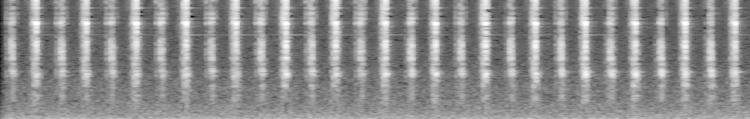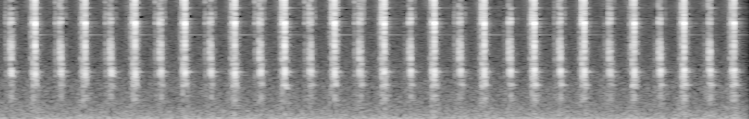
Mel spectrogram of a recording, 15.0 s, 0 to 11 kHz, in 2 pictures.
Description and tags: Ticking clock sound.
clock, dr-100, room, tascam, tick-tack, tic-tac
